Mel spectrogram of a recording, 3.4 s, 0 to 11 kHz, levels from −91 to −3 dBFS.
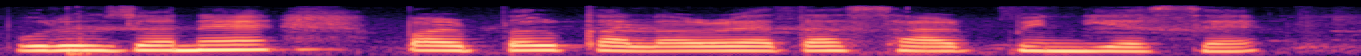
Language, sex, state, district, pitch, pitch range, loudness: Assamese, female, Assam, Kamrup Metropolitan, 235 Hz, 220-250 Hz, -14 LUFS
